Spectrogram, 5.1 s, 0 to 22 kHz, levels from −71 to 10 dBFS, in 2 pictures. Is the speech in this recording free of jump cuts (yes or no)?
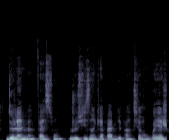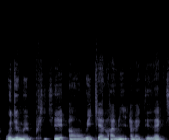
no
